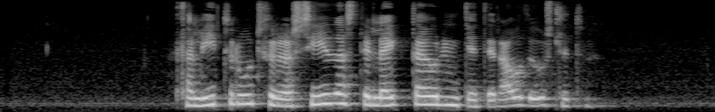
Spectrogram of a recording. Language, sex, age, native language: Icelandic, female, 30-39, Icelandic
